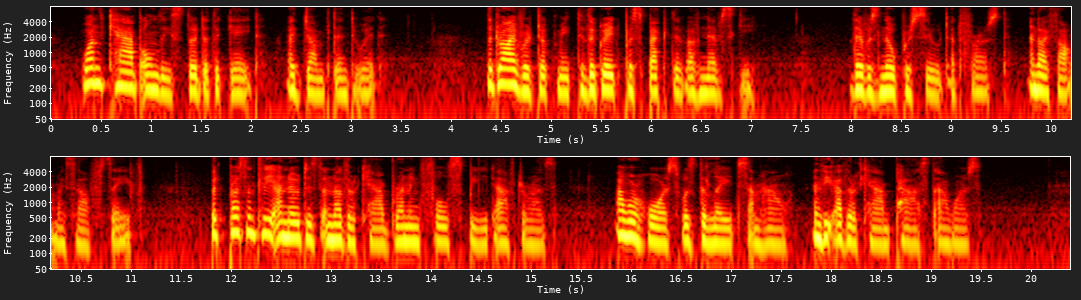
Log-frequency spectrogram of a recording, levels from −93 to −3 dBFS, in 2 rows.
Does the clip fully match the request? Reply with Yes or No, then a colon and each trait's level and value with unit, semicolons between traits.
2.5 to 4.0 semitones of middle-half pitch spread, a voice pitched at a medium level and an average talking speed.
Yes: average, 3.2 semitones; medium, 165 Hz; average, 160 wpm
